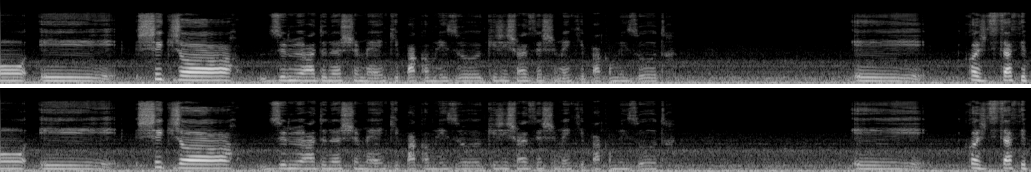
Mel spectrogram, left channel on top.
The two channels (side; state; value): both; normal; correlation 0.72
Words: Et je sais que genre Dieu m'a donné un chemin qui est pas comme les autres, que j'ai choisi un chemin qui est pas comme les autres. Et quand je dis ça, c'est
